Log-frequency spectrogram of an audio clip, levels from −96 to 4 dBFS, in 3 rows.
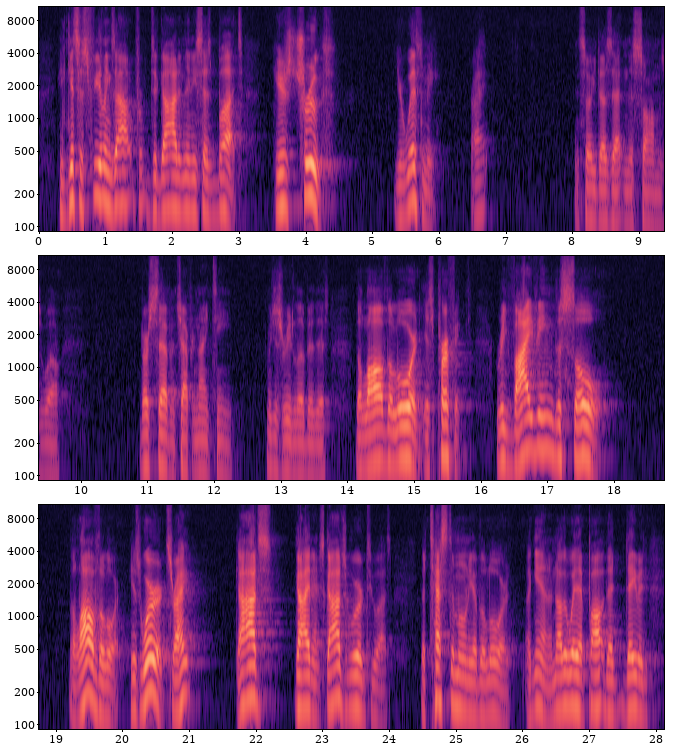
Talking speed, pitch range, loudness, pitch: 165 wpm, 110-150 Hz, -26 LUFS, 135 Hz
